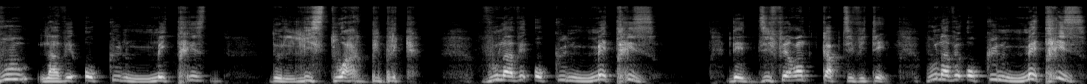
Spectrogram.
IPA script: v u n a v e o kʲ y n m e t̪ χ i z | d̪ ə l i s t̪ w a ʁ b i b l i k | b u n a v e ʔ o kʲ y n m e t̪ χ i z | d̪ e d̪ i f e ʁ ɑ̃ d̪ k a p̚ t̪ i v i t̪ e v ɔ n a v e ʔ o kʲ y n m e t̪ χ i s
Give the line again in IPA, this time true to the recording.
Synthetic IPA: v u n a v e o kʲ y n m e t̪ χ i z | d̪ ə l i s t̪ w a ʁ b i b l i k | v u n a v e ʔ o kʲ y n m e t̪ χ i z | d̪ e d̪ i f e ʁ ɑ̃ t̪ k a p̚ t̪ i v i t̪ e v u n a v e ʔ o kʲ y n m e t̪ χ i z

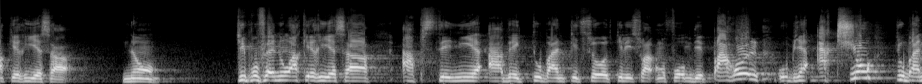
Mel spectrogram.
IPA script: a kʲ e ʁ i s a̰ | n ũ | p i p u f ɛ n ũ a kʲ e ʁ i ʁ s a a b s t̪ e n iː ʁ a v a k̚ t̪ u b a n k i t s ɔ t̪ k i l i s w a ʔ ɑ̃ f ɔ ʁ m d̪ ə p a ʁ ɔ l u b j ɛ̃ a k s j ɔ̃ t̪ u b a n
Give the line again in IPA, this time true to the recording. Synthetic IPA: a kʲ e ʁ i s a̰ | n ɔ̃ | k i p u f ɛ n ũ a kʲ e ʁ i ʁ s a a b s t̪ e n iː ʁ a v ɛ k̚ t̪ u b a n k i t s ɔ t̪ k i l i s w a ʔ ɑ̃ f ɔ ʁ m d̪ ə p a ʁ ɔ l u b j ɛ̃ a k s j ɔ̃ t̪ u b a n

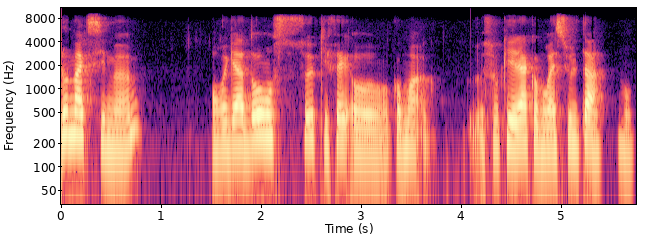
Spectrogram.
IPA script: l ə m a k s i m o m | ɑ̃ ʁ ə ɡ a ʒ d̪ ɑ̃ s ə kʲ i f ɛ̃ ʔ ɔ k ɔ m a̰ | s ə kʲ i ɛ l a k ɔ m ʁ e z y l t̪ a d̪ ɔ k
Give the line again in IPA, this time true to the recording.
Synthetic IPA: l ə m a k s i m ɔ m | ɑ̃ ʁ ə ɡ a ʁ d̪ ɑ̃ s ə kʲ i f ɛ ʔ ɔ k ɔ m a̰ | s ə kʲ i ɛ l a k ɔ m ʁ e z y l t̪ a d̪ ɔ̃ k

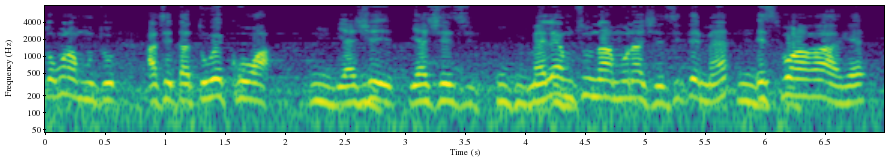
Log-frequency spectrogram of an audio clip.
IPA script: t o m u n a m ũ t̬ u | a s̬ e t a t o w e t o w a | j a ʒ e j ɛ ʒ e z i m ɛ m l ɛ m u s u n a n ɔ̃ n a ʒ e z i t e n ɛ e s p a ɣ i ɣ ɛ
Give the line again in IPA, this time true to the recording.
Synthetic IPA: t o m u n a m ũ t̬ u | a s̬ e t a t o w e k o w a | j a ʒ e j a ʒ e z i m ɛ l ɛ m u s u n a m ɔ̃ n a ʒ e z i t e m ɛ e s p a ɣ a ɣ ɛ

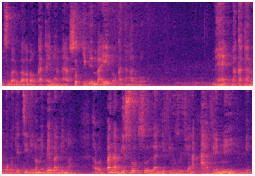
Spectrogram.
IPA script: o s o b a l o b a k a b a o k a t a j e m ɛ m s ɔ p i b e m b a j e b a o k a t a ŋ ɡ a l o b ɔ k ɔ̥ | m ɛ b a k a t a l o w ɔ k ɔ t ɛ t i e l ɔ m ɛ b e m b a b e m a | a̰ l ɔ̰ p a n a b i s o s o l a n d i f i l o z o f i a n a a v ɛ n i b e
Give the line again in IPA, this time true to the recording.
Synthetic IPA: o s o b a l o b a k a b a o k a t a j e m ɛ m s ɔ k i b e m b a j e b a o k a t a ŋ ɡ a l o b ɔ k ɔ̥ | m ɛ b a k a t a l o b ɔ k ɔ t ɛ t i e l ɔ m ɛ b e m b a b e m a | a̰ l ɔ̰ p a n a b i s o s o l a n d i f i l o z o f i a n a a v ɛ n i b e

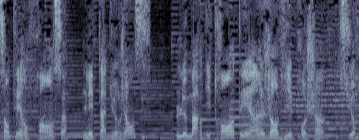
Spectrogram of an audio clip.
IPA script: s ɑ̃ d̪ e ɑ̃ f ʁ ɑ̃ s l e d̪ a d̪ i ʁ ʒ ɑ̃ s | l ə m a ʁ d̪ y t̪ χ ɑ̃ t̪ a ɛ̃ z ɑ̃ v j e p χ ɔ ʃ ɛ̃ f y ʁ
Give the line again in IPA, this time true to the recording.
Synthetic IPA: s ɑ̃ t̪ e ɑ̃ f χ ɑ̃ s l e t̪ a d̪ y ʁ ʒ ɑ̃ s | l ə m a ʁ d̪ i t̪ χ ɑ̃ t̪ e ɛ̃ ʒ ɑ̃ v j e p χ ɔ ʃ ɛ̃ s y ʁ

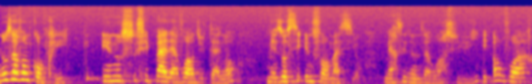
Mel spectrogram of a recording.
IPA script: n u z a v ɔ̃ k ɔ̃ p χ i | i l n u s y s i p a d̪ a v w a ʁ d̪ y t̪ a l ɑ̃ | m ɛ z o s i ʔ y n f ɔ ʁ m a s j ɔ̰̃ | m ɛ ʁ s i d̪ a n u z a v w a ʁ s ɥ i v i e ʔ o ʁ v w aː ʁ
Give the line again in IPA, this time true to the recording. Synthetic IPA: n u z a v ɔ̃ k ɔ̃ p χ i | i l n u s y f i p a d̪ a v w a ʁ d̪ y t̪ a l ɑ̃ | m ɛ z o s i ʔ y n f ɔ ʁ m a s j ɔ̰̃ | m ɛ ʁ s i d̪ ə n u z a v w a ʁ s ɥ i v i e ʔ ɔ ʁ v w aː ʁ

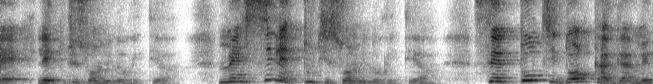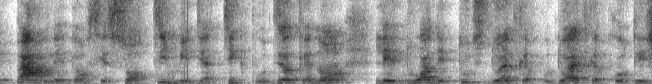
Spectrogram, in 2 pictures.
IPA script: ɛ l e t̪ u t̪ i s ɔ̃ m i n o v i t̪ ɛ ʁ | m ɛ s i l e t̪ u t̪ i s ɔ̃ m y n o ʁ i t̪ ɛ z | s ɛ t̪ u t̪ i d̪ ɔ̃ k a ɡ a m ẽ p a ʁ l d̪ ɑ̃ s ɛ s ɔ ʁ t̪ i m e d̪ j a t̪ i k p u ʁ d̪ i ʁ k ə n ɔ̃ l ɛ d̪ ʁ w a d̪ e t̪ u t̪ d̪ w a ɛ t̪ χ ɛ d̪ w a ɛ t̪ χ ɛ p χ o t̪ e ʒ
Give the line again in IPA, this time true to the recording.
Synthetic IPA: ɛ l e t̪ u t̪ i s ɔ̃ m i n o ʁ i t̪ ɛ ʁ | m ɛ s i l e t̪ u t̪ i s ɔ̃ m i n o ʁ i t̪ ɛ ʁ | s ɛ t̪ u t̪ i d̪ ɔ̃ k a ɡ a m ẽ p a ʁ l d̪ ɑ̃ s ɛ s ɔ ʁ t̪ i m e d̪ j a t̪ i k p u ʁ d̪ i ʁ k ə n ɔ̃ l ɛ d̪ ʁ w a d̪ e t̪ u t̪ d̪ w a ɛ t̪ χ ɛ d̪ w a ɛ t̪ χ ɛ p χ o t̪ e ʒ

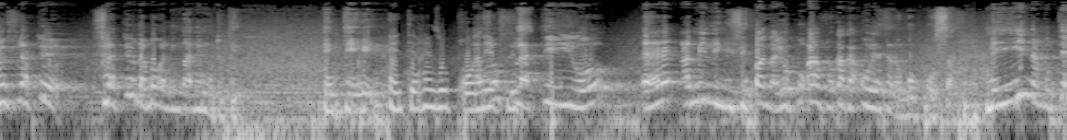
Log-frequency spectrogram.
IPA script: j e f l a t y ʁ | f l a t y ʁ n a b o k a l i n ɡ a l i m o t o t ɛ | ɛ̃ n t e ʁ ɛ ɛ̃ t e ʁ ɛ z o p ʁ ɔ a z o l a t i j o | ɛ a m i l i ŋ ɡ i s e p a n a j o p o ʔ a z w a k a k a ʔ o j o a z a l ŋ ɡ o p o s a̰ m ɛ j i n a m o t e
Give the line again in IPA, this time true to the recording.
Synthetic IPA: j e f l a t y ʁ | f l a t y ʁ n a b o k a l i ŋ ɡ a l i m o t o t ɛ | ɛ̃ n t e ʁ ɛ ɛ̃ t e ʁ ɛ z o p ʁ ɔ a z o l a t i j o | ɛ a m i l i ŋ ɡ i s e p a n a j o p o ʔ a z w a k a k a ʔ o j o a z a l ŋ ɡ o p o s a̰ m ɛ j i n a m o t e

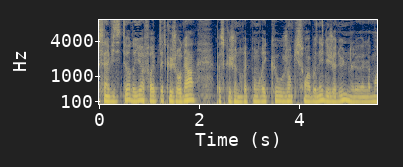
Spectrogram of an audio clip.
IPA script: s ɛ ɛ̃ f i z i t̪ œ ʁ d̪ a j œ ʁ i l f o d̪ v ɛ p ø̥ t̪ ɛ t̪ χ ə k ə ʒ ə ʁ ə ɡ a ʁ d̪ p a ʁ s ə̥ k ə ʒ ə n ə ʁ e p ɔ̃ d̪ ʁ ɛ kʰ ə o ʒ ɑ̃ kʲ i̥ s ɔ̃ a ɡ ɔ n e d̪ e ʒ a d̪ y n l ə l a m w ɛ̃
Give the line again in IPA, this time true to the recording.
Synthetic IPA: s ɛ ɛ̃ v i z i t̪ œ ʁ d̪ a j œ ʁ i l f o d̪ ʁ ɛ p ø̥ t̪ ɛ t̪ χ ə k ə ʒ ə ʁ ə ɡ a ʁ d̪ p a ʁ s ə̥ k ə ʒ ə n ə ʁ e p ɔ̃ d̪ ʁ ɛ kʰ ə o ʒ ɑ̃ kʲ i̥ s ɔ̃ a b ɔ n e d̪ e ʒ a d̪ y n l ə l a m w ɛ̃

